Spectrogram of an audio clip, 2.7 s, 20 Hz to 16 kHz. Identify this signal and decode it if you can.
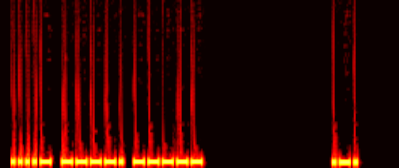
Morse code, heard as a keyed tone, about 50 wpm, 700 Hz. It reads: 490 R
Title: Worked All Europe DX Contest - QTC Exchange with Repeats - 50wpm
